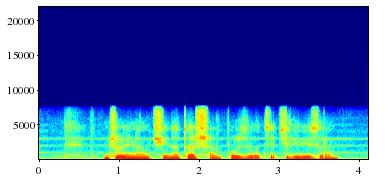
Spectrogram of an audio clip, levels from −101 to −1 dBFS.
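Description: From start to finish, a fixed-pitch USB whine sits on the speech: current drawn in 1 ms bus frames leaks into the audio, producing a 1 kHz tone, strongest at its 3 kHz harmonic, roughly 30 dB below the speech. The speech also carries plainly audible AMR wideband (HD Voice) codec damage, rough and raspy, with nothing above 7.8 kHz. That fits one of AMR-WB's lowest modes, around 8.85 kbit/s.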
